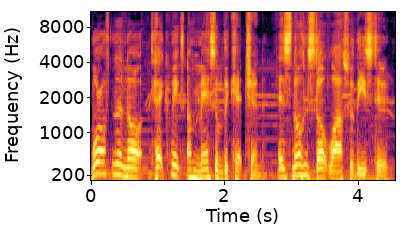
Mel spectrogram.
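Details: Adult male speaker; Ordinary speech.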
